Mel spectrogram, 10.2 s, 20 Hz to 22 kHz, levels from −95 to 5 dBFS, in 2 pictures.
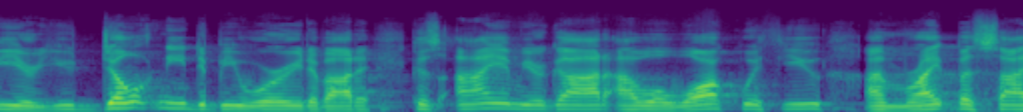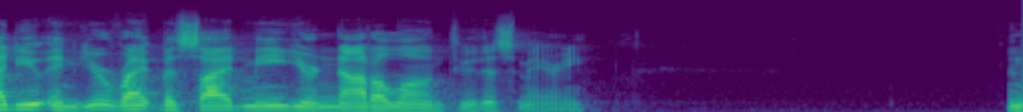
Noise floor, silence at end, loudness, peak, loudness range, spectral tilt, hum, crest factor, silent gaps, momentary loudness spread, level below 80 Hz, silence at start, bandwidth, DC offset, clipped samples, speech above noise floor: -80 dBFS; 0 s; -22 LUFS; -2 dBFS; 9 LU; -5.5 dB/octave; none; 22 dB; none; 11 LU; -68 dBFS; 0 s; 11 kHz; under 0.1%; under 0.1%; 58 dB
